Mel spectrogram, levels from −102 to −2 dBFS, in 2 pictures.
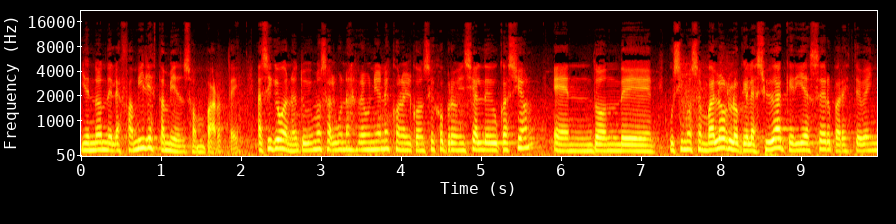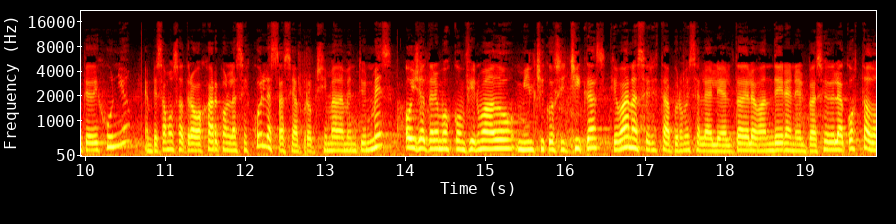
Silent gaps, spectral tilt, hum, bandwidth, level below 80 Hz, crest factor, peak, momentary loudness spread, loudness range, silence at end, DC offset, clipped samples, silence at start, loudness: none; -7.5 dB/octave; none; 9.4 kHz; -44 dBFS; 16 dB; -4 dBFS; 9 LU; 4 LU; 0 s; under 0.1%; under 0.1%; 0 s; -21 LUFS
